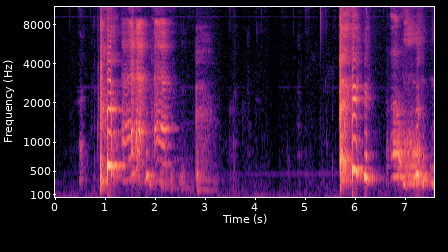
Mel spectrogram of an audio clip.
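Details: Deliberate coughs from an adult, each answered by a baby's giggling laughter; playful voluntary coughing.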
